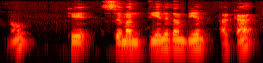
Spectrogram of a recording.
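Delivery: ordinary talk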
